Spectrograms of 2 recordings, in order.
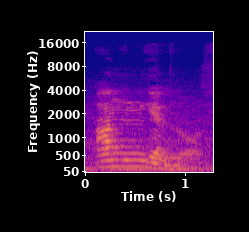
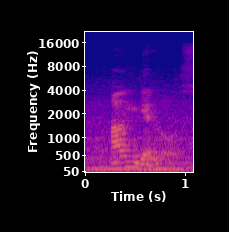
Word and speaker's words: ἄγγελος: So the first syllable, ang, right? Ang. Ang. And then gel los. And then the accent is on the above of the alpha, so the rising sound. So ἄγγελος.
